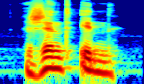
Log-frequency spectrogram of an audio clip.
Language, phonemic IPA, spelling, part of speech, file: Dutch, /ˈzɛnt ˈɪn/, zend in, verb, Nl-zend in.ogg
- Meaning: inflection of inzenden: 1. first-person singular present indicative 2. second-person singular present indicative 3. imperative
